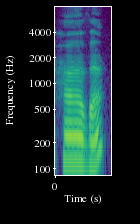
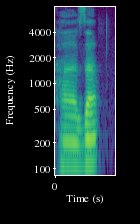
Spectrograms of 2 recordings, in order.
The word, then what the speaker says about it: هذا: this letter there is you have to bring your tip of your tongue just in front of the teeth in urdu it's pronounced as haza which is wrong the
